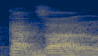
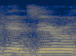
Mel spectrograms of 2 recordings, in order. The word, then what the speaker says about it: Catanzaro: Well, it's like Catanzaro is the Italian pronunciation. But the St. Louis. It's been Americanized as Catanzaro. So anyway, Sam Catanzaro the third, he's brought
